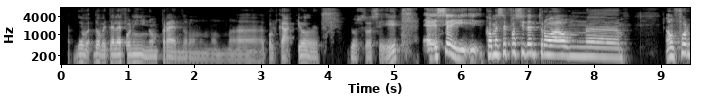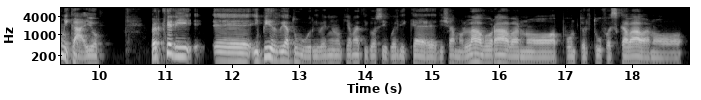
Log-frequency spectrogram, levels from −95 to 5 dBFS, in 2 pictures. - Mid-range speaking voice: No, low, 105 Hz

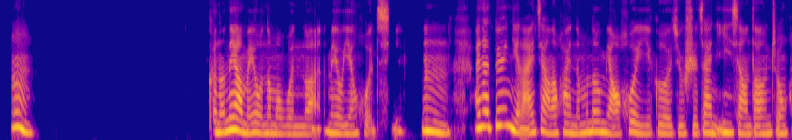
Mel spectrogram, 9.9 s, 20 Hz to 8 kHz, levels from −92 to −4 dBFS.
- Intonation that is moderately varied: Yes, average, 3.9 semitones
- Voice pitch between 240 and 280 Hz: No, high, 190 Hz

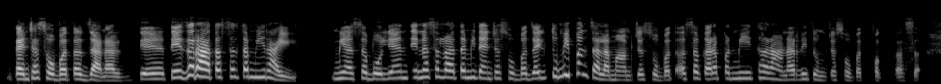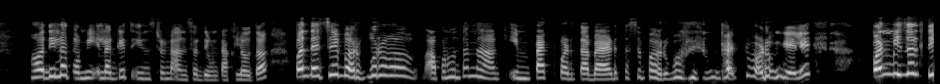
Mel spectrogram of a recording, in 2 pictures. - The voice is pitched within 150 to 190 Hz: No, very high, 280 Hz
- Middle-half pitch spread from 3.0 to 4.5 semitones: No, average, 5.0 semitones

